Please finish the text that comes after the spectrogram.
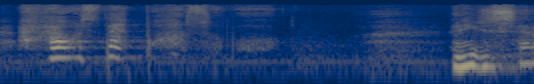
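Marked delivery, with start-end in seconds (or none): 0.1-1.7 high, slow, choked whisper; imitated son, overwhelmed and breaking; tearful disbelief. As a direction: squeak it out through tears. Retelling the overwhelmed, crying son.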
